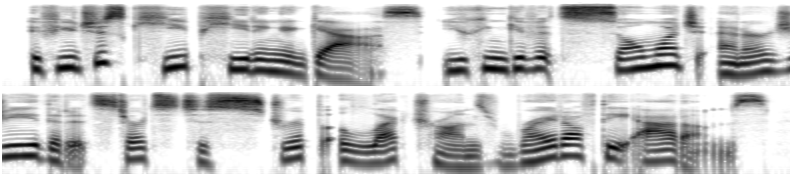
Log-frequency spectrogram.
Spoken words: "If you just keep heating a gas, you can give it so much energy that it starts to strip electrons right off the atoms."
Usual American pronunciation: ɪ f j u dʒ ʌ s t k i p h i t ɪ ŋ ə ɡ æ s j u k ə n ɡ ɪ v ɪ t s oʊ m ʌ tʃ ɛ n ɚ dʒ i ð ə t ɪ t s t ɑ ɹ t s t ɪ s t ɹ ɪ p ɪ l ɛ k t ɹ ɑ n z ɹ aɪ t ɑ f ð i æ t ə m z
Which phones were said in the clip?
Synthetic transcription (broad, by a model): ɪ f j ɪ dʒ ʌ s k i p h i t ɪ ŋ ə ɡ æ s j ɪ k ə n ɡ ɪ v ɪ t s oʊ m ʌ tʃ ɛ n ɚ dʒ i ð ə t ɪ t s t ɑ ɹ t s t ɪ s t ɹ ɪ p ɪ l ɛ k t ɹ ɑ n z ɹ aɪ t ɑ f ð i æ t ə m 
